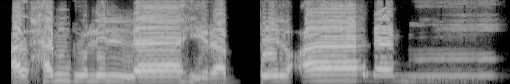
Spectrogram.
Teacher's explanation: तो जब हम इस पे वक्फ करेंगे तो फिर अब ये नून जो है सुकून में तब्दील हो जाएगा, और इस सूरत में फिर हमने हरूफुल मद्दा जो पिछला है या मद्दा, उसको ज्यादा खींच कर अदा करना है, ज्यादा लंबा, समझे कि 4-6 सेकंड तक लंबा करके अदा करना है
